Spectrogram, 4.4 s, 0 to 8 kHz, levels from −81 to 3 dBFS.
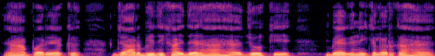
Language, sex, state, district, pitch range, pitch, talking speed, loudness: Hindi, male, Jharkhand, Garhwa, 130-150 Hz, 135 Hz, 190 wpm, -12 LUFS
